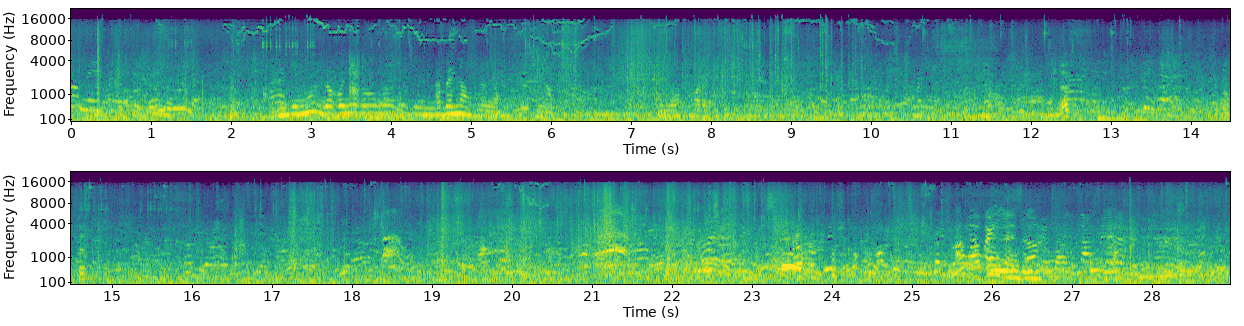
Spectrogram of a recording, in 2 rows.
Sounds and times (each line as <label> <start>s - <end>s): Voices 0.0s - 28.9s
